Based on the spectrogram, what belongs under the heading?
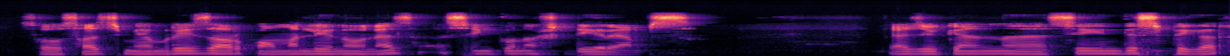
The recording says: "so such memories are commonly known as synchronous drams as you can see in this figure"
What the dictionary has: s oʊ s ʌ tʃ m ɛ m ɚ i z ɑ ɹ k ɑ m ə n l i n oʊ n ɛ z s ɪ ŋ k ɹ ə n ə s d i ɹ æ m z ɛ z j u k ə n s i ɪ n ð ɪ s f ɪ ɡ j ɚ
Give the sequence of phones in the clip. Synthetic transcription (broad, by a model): s oʊ s ʌ tʃ m ɛ m ɚ i z ɑ ɹ k ɑ m ə n l i n oʊ n ɛ z s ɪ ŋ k ə n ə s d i ɹ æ m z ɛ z j u k ə n s i ɪ n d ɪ s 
